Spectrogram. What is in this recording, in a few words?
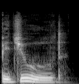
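"bejewelled", British English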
